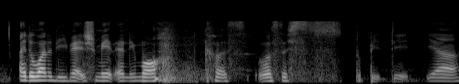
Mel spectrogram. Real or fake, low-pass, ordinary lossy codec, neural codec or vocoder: real; none; none; none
